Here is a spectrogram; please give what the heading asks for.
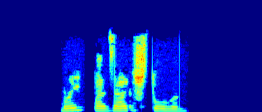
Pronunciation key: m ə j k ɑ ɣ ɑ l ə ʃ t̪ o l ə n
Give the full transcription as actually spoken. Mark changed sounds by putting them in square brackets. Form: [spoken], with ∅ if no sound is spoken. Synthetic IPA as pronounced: m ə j [p] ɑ [z] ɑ [ɾ] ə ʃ t̪ o l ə n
